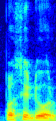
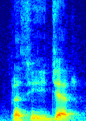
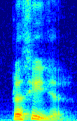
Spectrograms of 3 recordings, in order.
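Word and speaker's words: procedure: पूरे शब्द का उच्चारण होगा प्रोसीजर। प्रोसीजर ना कि प्रोसीडर। यहां डी का उच्चारण ज हो रहा है।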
